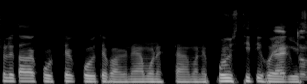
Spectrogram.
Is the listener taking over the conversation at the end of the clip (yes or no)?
yes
